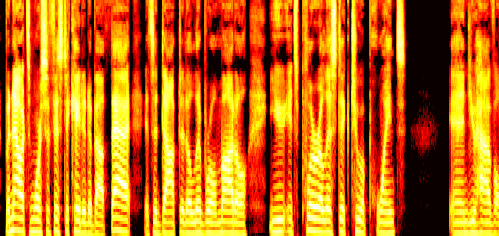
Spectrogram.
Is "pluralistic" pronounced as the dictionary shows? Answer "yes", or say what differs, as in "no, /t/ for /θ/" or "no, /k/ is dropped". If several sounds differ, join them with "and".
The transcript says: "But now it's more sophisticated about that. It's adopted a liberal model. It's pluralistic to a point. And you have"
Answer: yes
